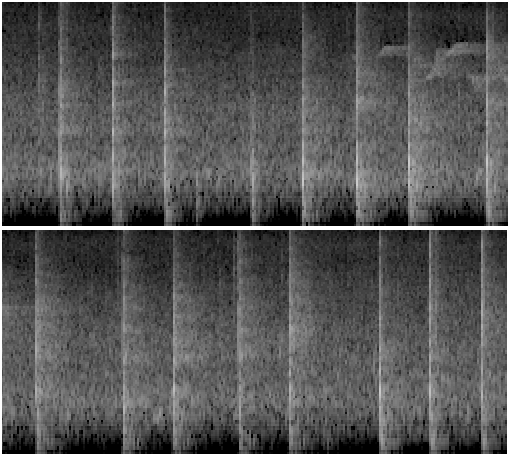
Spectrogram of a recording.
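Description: Machete chopping wood with a steady run of sharp strikes, a little under two a second.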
